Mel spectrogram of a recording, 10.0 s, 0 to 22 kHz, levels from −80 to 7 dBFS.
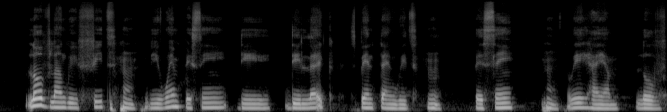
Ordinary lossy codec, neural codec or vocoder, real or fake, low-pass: none; autoencoder, 48 kHz, 128 numbers a frame, DAC-VAE, trained on Japanese speech; fake; none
